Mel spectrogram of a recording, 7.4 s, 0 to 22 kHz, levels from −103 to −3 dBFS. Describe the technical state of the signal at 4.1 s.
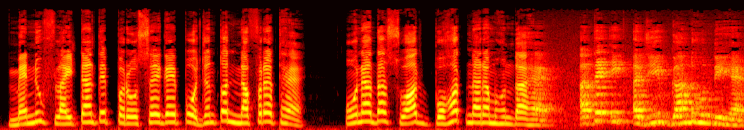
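At 4.1 s the speech signal is intact, with no dropout, clipping, glitch or other technical fault.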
